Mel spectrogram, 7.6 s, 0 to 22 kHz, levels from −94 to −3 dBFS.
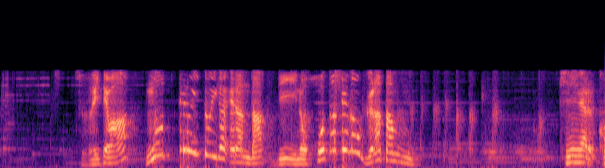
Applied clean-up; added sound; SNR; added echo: neural separator model SepFormer DNS4.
